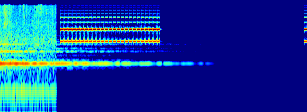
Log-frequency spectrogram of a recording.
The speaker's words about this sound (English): The phone rings. I pick up the phone.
